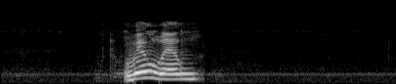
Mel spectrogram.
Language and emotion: Russian, neutral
